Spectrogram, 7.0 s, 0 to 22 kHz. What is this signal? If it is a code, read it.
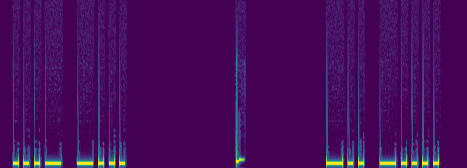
Morse code, heard as a keyed tone, about 15 wpm, 700 Hz. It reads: VB D6
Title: All Cut Numbers - 2-Digit 15wpm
